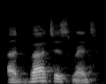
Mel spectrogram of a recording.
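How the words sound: It is said with a British accent. "Britons say um, advertisement"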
